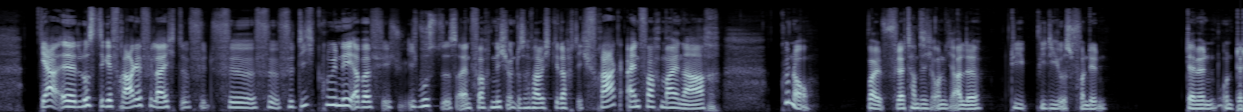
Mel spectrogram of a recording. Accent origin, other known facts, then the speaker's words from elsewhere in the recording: Quito, Pichincha, Ecuador; Ich wollte euch kurz von einem Erlebnis aus meiner Heimat Quito.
